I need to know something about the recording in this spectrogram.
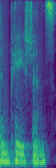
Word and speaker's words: impatiens: really helpful is called impatiens which is really easy to remember what it's for because to me it sounds a bit like impatience and here in the states it is pronounced impatience oh it is old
